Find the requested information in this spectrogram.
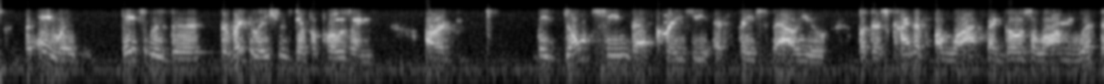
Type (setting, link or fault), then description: link, phone line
